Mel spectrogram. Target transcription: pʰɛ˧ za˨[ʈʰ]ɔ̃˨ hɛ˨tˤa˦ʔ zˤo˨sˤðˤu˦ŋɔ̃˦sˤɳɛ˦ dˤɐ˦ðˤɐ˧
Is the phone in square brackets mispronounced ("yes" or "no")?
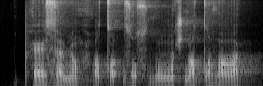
yes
